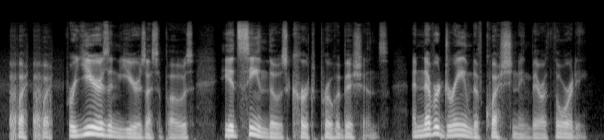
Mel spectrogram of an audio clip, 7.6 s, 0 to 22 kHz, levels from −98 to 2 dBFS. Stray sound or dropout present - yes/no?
yes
